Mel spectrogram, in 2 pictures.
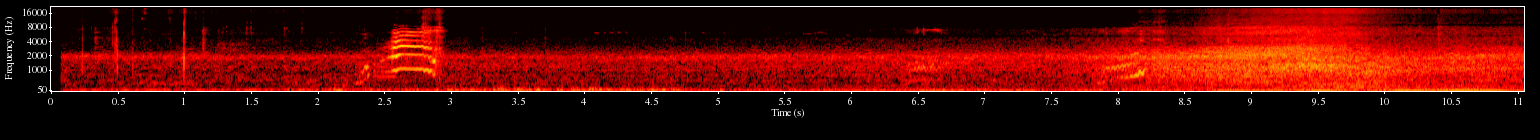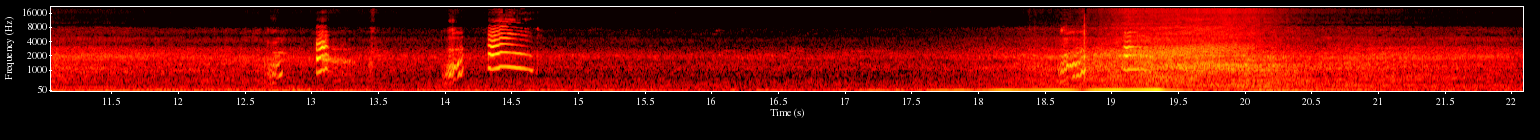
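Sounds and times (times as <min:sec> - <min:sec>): cat meowing: 0:02.1 - 0:03.3, 0:07.8 - 0:08.4, 0:12.5 - 0:14.8, 0:18.6 - 0:19.5.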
